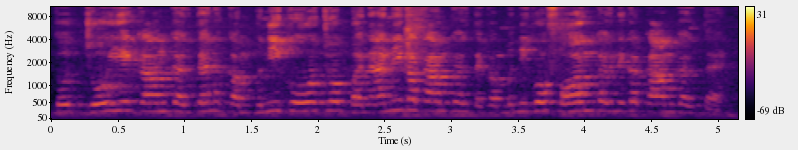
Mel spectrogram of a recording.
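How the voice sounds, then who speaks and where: A man's voice: very high voice, fairly even intonation, moderate pace. A man teaching an accountancy class, talking conversationally, quizzing students and repeating key terms. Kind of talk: classroom lecture. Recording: echoey room with background noise.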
